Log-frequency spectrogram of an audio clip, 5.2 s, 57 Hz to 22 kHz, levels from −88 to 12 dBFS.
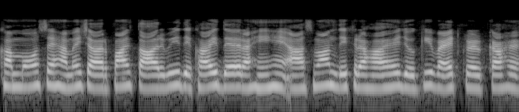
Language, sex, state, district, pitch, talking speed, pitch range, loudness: Hindi, female, Bihar, Madhepura, 215 Hz, 240 wpm, 205-225 Hz, -14 LUFS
